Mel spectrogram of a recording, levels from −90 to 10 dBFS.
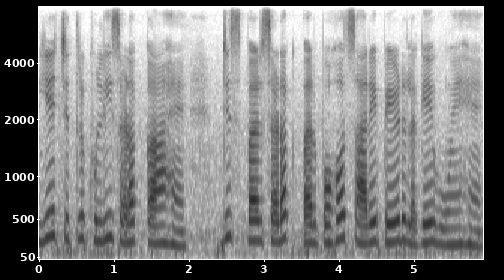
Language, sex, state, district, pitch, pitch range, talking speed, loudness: Hindi, female, Chhattisgarh, Bilaspur, 230 Hz, 210-255 Hz, 160 wpm, -16 LUFS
